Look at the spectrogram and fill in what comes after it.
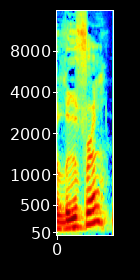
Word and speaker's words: Louvre: Is that how you say it? The Louvre? – That's how I say it. – Okay. – Kind of like Brett Favre.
